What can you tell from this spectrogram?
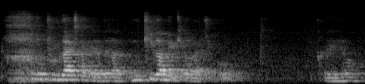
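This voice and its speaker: A woman in her late forties, a pastor giving a sermon, telling stories with animated swings between loud outbursts and soft asides. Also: fairly low pitch, normal speed, slight background noise. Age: 40s. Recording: echoey room heard from a distance.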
